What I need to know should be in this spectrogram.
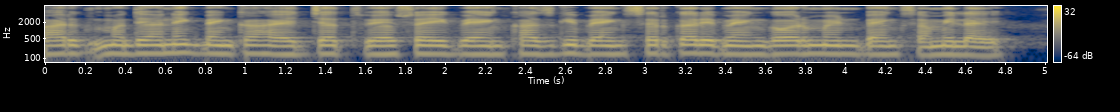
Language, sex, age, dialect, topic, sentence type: Marathi, male, 31-35, Northern Konkan, banking, statement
